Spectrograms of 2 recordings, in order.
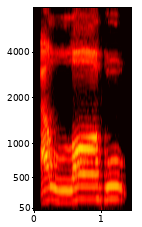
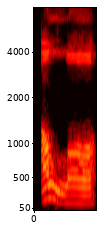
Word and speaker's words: Allah: ketika yang tebal karena kadang nanti Allah A-nya tipis tapi nanti kena efek tiba-tiba kita bacanya apa? Allah, Allah, O. Ya, terdengarnya O. Padahal yang benar adalah A. Allah.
